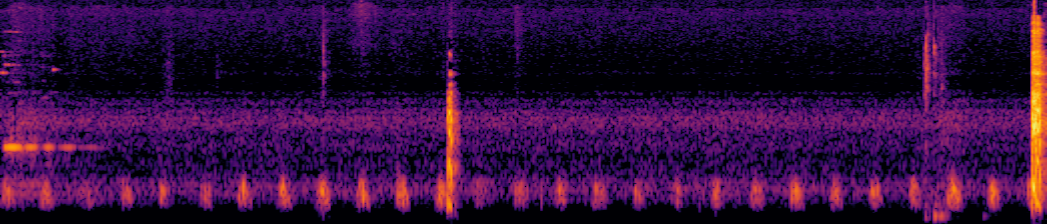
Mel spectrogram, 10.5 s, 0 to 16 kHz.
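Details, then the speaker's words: Fetal heartbeat on home Doppler at 13 weeks of pregnancy, baby lying toward the back of the uterus: fast, regular soft pulsing about 155 a minute, with whooshing and bump noises from baby moving. "but when you find the heartbeat it's going to sound a lot faster than your own"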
